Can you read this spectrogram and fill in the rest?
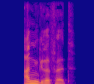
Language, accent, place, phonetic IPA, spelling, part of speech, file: German, Germany, Berlin, [ˈanˌɡʁɪfət], angriffet, verb, De-angriffet.ogg
- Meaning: second-person plural dependent subjunctive II of angreifen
